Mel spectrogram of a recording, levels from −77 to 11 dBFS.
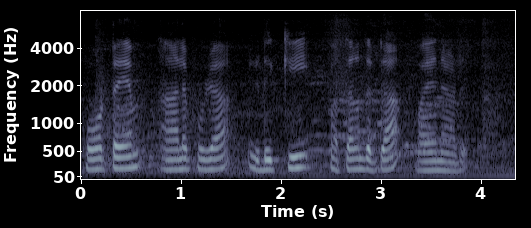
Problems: constant background noise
